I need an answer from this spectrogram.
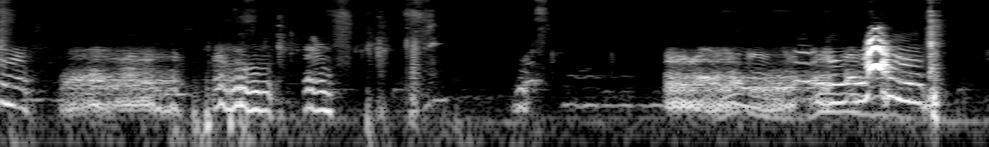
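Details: Playful growling from miniature schnauzers wrestling on a couch, with low rumbling stretches at the start and end, a steady low tone in between, and a sharp yelp-like peak near the close.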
